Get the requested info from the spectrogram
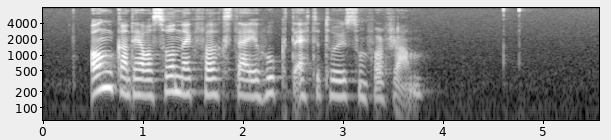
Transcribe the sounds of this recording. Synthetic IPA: ɔŋkɑnd̪jæʋɑːsɔːnɛkfɔlkst̪æɪohʊkt̪ɛt̪ətʰʊʏsʊmfo̰ːɹfɾɑ̰m

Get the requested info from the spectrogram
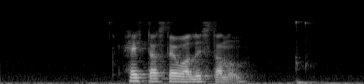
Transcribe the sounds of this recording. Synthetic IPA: hɛjt̪ast̪ɛalɪst̪anɔ̰m

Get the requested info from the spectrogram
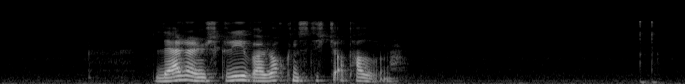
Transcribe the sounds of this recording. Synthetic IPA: læːɾaɾənskɾiːʋaɹɔknst̪ɪt͡ʃɪa̰ːt̪ʰalʋʊ̰na

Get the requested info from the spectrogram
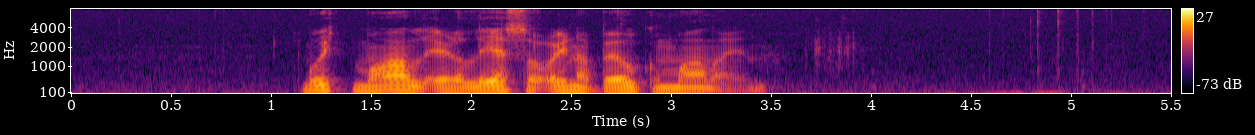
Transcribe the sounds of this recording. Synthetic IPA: mʊʏt̪mɑːleːɾoːleːsɑɔʏnɑbœʊkʊmɑːnɑ̰ɪ̰n

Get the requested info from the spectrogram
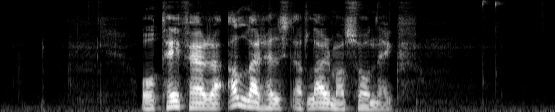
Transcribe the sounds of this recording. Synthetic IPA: ɔt̪ʰɛjfɛːɹaʔalːaɹɦɛlst̪at̪laɹmasɔːnɛkv

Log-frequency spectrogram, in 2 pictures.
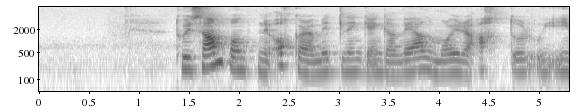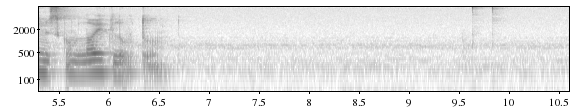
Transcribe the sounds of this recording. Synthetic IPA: t̪ʰʊjsambɔnt̪nɪʔɔhkaɾamɪt̪lɪŋɡɛŋkaʋɛːlmɔjɾa̰ʔaht̪ʊɾṵjʔiːmɪskʊnlɔjklṵːt̪ʊ̰n

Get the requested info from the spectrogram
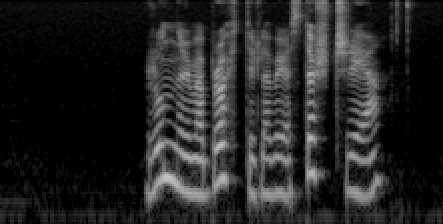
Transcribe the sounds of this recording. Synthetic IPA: ɹʊnəɹʋɑːbɹɔçt̪əʈʰɪl̩oːʋæːɾəst̪œʃʈʈɾeːə

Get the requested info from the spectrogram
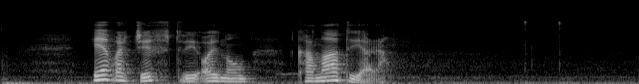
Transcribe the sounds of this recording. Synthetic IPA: ɛvaɹd͡ʒɪft̪viːʔɔjnʊn | kʰanaːd̪ia̰ɾa̰

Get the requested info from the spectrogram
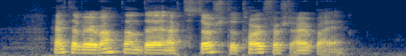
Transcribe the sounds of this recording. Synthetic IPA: hɛt̪ʰəbeɹʋænt̪ɑnd̪eæɪt̪st̪œʃtoːt̪ʰɑːɹfœʃtɑ̰ɹbæ̰ɪə̰

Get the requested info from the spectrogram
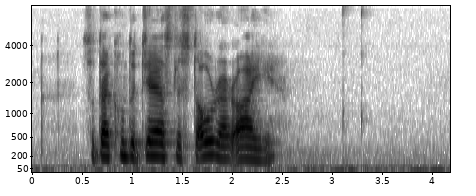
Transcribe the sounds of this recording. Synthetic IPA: sɔt̪ʰakʰʊnd̪əd͡ʒeːɹast̪ʰɪlst̪ɔwɹaɹʔɑːjə

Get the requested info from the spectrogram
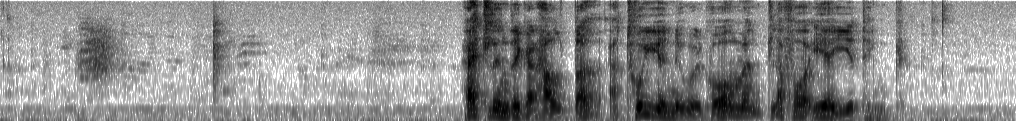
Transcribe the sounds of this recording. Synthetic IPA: hɛht̪lɪnd̪ɪɡaɾɦalt̪aæ̰t̪ʰʊjənʉːəɾkʰoːmənt̪ʰɪlaːfoːʔeːjət̪ʰɪ̰ŋk

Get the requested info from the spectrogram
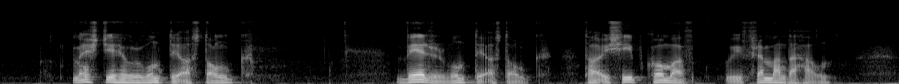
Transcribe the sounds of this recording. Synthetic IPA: mɛʂt͡ʃɪɦɛʋʊɾʋʊnt̪ɪa̰st̪ɔŋk | ʋeːɾʊɾʋʊnt̪ɪ̰ʔa̰st̪ɔ̰ŋk | t̪ʰaːiʃiːpkʰɔːma | ḭfɾɛmːant̪aha̰wn

